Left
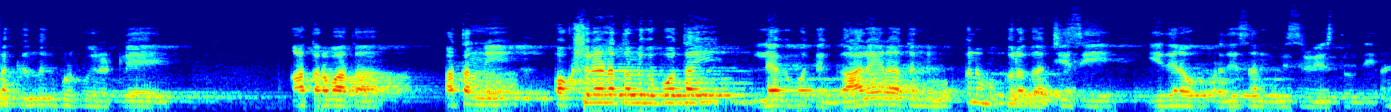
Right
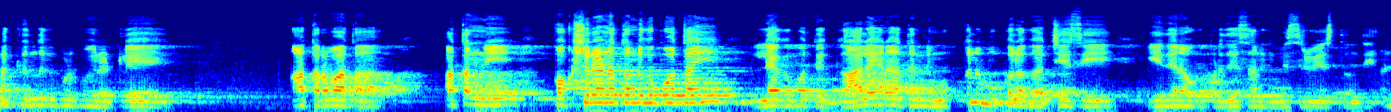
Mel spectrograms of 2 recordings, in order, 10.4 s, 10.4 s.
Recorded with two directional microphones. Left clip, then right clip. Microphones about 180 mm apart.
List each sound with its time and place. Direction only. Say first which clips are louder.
0.0 s a man's voice: left 4 dB; 35° right (ahead or behind)
2.1 s a man's voice: left 4 dB; 35° right (ahead or behind)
